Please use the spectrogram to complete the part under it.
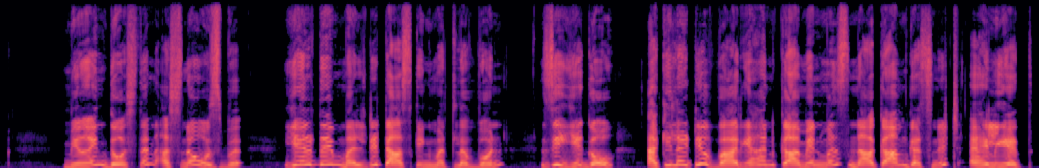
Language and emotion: Kashmiri, happy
